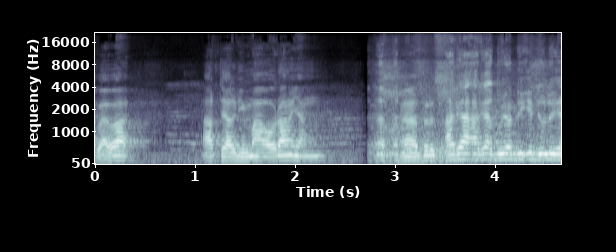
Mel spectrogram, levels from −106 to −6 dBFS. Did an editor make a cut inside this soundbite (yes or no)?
yes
